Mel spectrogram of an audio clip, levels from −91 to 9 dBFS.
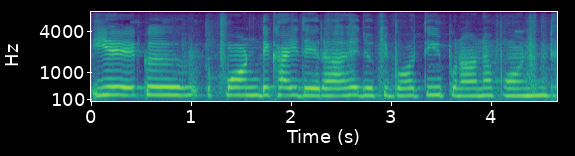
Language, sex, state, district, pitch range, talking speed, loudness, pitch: Hindi, female, Chhattisgarh, Balrampur, 245-260 Hz, 165 wpm, -14 LUFS, 255 Hz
